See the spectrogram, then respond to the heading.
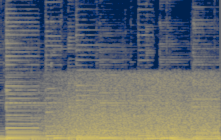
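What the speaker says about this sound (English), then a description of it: "And thereabouts again there is this amazing and colorful falls." Water from Lower Calf Creek Falls in Utah pours in a steady, full rush, close and unbroken, with no voices over it.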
